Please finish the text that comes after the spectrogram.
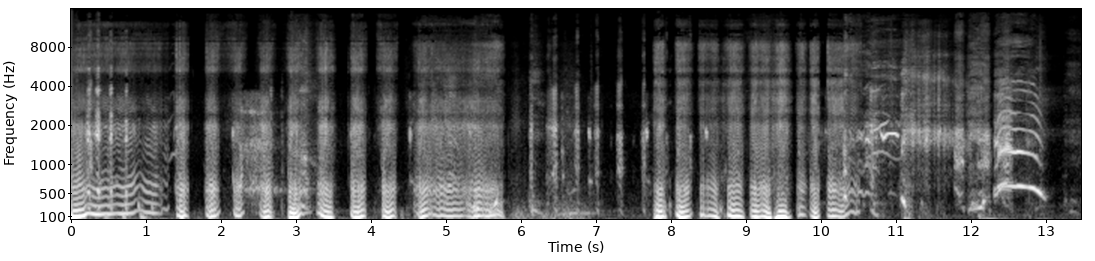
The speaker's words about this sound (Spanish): Cabrón, se tiene un gargajo ese que está roncando ahí, ¿eh?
